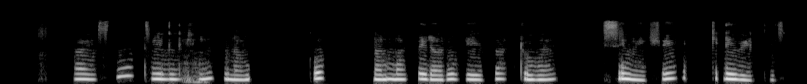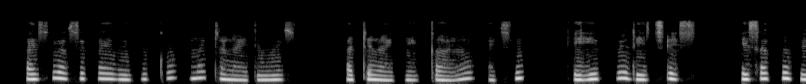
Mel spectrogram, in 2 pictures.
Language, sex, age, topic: Gamo, female, 25-35, government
